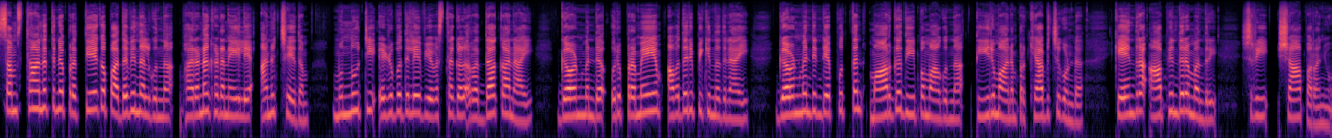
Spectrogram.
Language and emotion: Malayalam, neutral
